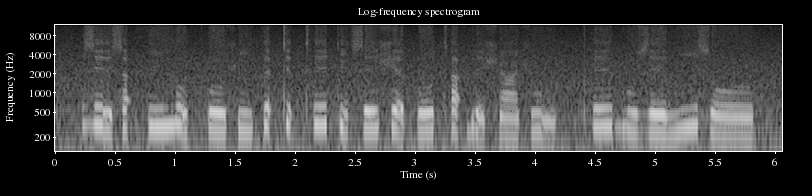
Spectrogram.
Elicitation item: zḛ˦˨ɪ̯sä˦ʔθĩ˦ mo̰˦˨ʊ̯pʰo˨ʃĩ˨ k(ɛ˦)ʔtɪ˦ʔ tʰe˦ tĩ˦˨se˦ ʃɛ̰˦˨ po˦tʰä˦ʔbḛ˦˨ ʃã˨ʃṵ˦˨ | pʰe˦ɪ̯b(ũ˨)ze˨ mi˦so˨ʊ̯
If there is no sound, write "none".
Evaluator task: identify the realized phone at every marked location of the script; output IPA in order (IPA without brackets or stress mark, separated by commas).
ɛ˦, u˨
